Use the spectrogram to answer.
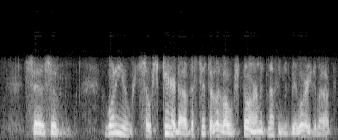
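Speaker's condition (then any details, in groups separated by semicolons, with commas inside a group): Parkinson's; slowly progressive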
